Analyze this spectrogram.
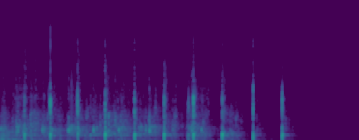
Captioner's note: applause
